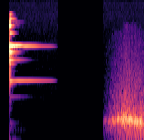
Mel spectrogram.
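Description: A bright bell 'ding' sound effect for the notification bell being clicked on a subscribe button: one sharp ringing strike that fades out in under a second. About one and a half seconds in, a whoosh of noise swells up and carries on.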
